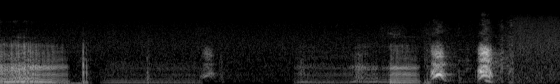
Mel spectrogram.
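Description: A dog growls and barks in the medieval role-playing game Kingdom Come: Deliverance: a low sustained growl that rises into a couple of sharp, loud barks near the end, with a few short yips in between.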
